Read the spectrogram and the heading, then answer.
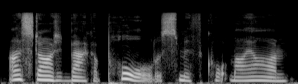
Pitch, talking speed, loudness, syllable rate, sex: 185 Hz, 180 wpm, -19 LUFS, 4.4 syllables/s, female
